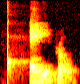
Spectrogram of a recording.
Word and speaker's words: April: better is a pro april the stress is on the first syllable a so a bro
